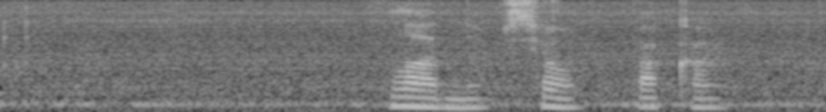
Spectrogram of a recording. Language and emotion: Russian, neutral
